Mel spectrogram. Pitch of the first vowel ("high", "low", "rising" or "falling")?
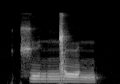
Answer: low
